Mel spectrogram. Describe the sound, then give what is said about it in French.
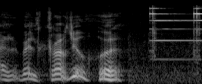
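A bicycle bell rings twice, bright short metallic dings after a voice speaks, as a jingle for cycling through Flanders. “Dring Dring, le podcast de Dardar qui vous fait découvrir la Flandre à vélo.”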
